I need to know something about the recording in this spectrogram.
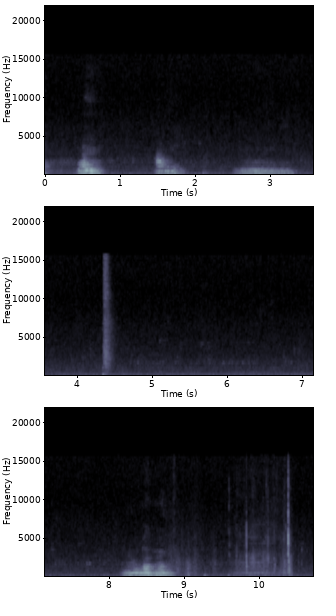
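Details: Ten-week-old Miniature Schnauzer puppy Remmy, stuck on a couch and wanting to get down while watching adult schnauzer Kiko walk around, gives short whimpering whines in three quick bursts, a single click, then a longer drawn-out whine near the end.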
